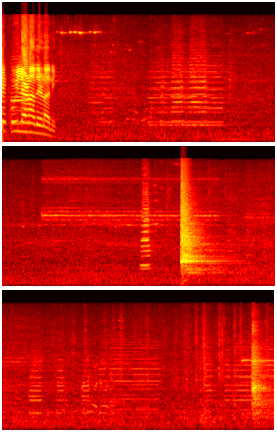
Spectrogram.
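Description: Road traffic with several short vehicle horn toots from motorcycles and cars. About seven seconds in comes one sudden loud bang that rings briefly.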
